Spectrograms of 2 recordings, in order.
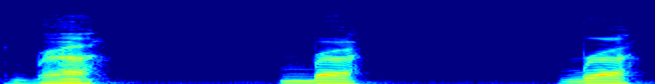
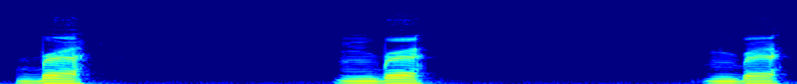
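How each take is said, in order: Both takes have the same delivery.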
